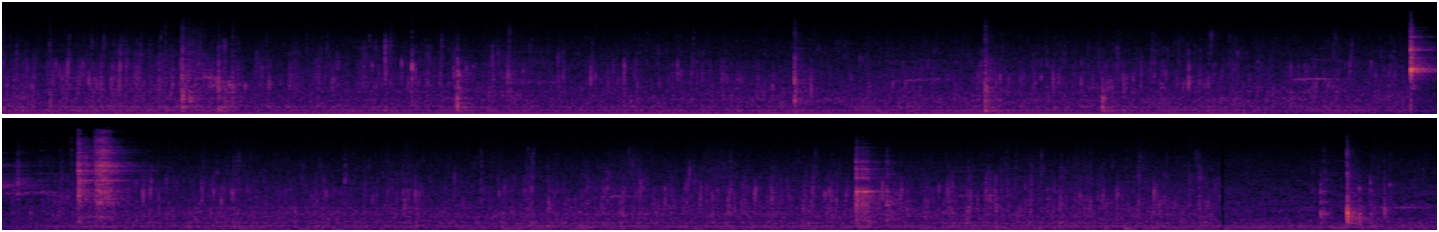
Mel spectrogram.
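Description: A pot of soup bubbling at a steady boil while a metal ladle stirs it, clinking against the side of the metal pot now and then, loudest about halfway through and again near the end.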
